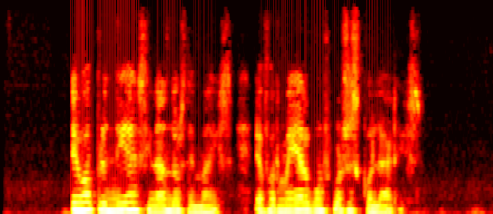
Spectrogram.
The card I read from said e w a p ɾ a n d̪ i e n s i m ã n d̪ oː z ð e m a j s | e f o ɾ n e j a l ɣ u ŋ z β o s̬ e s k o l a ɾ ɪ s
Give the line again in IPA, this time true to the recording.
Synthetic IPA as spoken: e w a p ɾ e n d̪ i e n s i n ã n d̪ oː z ð e m a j s | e f o ɾ m e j a l ɣ u ŋ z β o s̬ e s k o l a ɾ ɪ s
